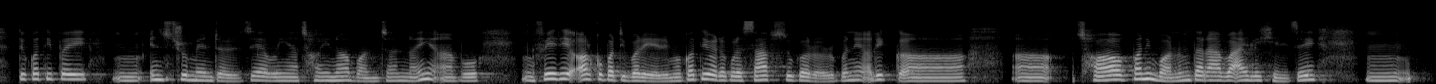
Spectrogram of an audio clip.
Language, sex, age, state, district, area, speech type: Nepali, female, 30-45, West Bengal, Kalimpong, rural, spontaneous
